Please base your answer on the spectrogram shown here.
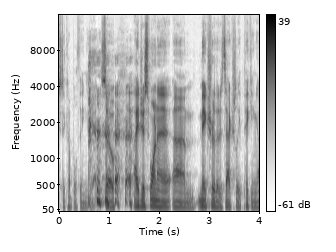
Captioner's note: laughs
